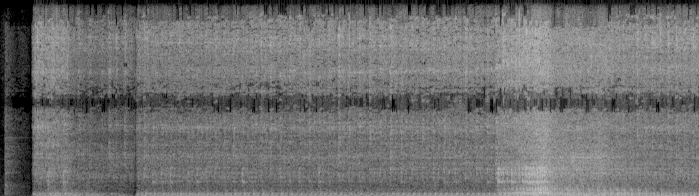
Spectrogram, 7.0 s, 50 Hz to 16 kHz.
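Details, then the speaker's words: GPX/Pister Pro 110cc single-cylinder dirt bike after a carburetor cleaning, run on choke: chugs unevenly and lumpily at low revs with a brief blip and won't settle into a steady idle, even after an idle screw adjustment. "I'm gonna adjust the idle screw and see if that helps. It's still not quite wanting to idle."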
